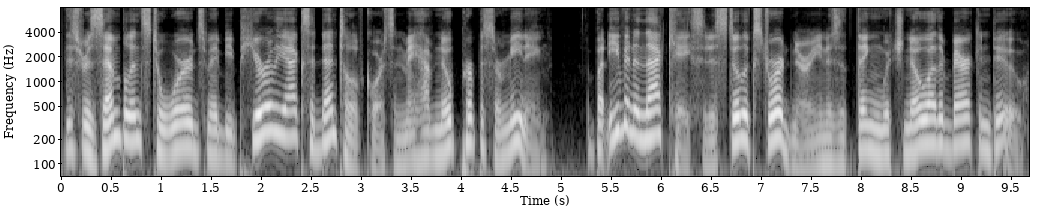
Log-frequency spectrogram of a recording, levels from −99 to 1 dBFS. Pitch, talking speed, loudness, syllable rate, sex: 145 Hz, 225 wpm, -18 LUFS, 5.8 syllables/s, male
